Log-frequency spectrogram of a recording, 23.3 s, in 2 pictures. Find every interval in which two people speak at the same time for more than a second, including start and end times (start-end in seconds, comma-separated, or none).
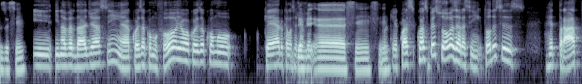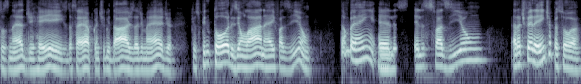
none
